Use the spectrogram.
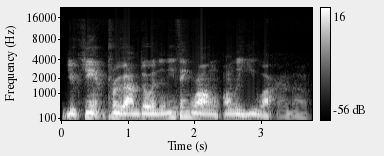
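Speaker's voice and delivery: ordinary talk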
